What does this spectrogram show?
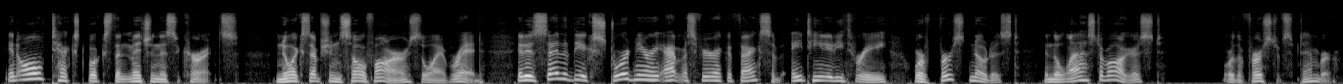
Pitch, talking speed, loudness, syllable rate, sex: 150 Hz, 175 wpm, -21 LUFS, 5.5 syllables/s, male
